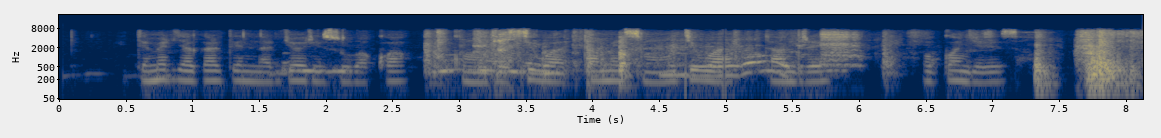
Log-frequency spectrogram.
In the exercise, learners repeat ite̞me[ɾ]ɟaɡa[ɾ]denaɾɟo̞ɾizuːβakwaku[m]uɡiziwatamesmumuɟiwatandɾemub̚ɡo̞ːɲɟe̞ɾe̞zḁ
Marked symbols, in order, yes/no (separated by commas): yes, yes, yes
